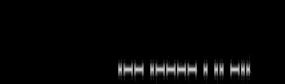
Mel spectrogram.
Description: Morse code, heard as a keyed tone, about 45 wpm, 700 Hz. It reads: W1EID
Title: USA Call Signs - 5 Characters - 6x Character Spacing - 45wpm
